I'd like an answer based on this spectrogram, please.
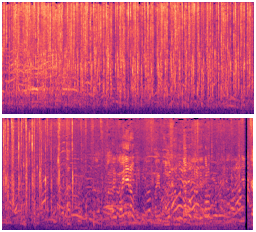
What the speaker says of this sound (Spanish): A ver, el aplauso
